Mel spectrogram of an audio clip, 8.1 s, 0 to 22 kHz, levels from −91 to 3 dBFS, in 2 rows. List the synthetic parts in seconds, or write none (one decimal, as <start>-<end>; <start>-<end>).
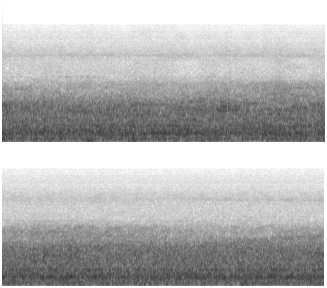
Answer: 1.4-3.9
